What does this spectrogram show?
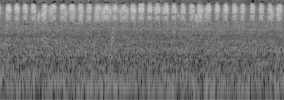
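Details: Under a Eurasian jay's attack, vinous-throated parrotbill keeps up frantic high-pitched chipping, steady pulses near four per second throughout.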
